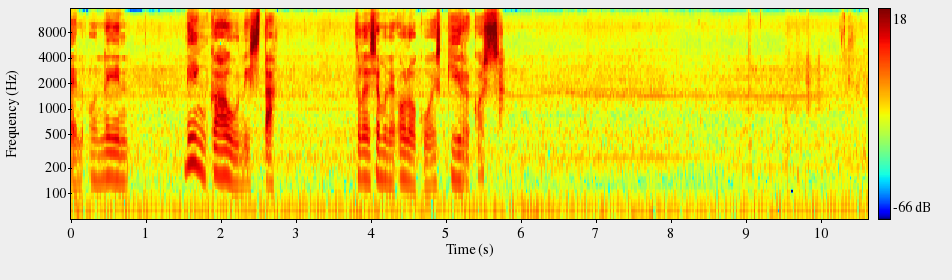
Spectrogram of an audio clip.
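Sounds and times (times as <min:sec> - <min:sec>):
speech: 0:00.0 - 0:00.9, 0:01.5 - 0:02.8, 0:03.8 - 0:05.8
sailboat inboard engine chugging in dead calm: 0:00.0 - 0:10.6.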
